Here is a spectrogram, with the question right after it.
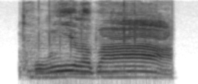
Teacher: So the ba should have a low target, but now it has a high target because the high-low boundary tone has dragged it up.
